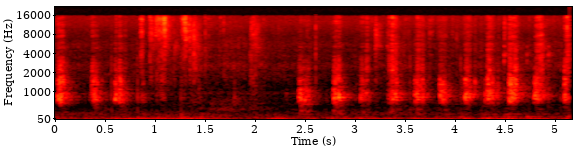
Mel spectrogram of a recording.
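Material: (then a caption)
Coated paper. A bamboo stick scratches lines into the coating of a thin, flat, black-coated scratch art card from a Mythical Creatures Super Scratch Art Pad. It makes quick, rhythmic scraping strokes with a dry midrange rasp, pausing briefly in the middle before the strokes resume.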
